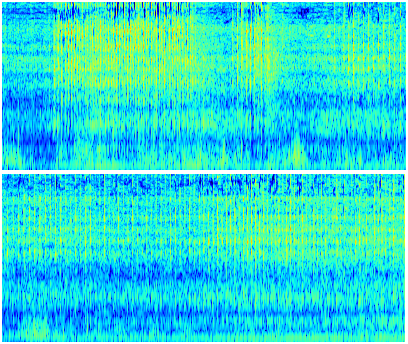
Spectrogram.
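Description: Tractor engine running in farm fields, a loud steady mechanical drone with rattling, knocking texture that kicks up sharply after a brief start and continues close by without pause.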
